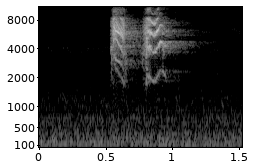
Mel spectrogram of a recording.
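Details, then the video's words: Female rusty-collared seedeater calling, used to stir a male into singing; two short high, harsh chirps in quick succession over quiet background hiss. "Melhor Piado de Fêmea de Coleiro para Foguear Coleiro tui tui Com Fêmea de Coleiro Chamando"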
